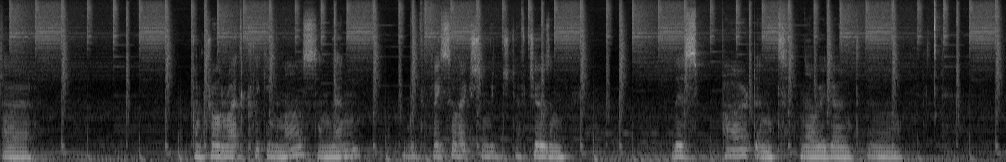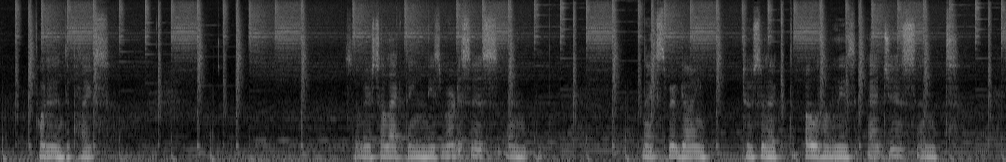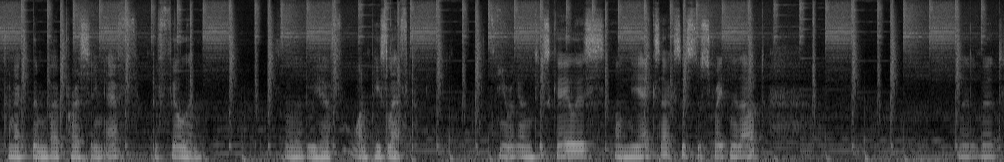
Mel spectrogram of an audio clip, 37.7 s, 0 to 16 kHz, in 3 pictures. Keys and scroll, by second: 2.0 3, 3.7 shift+d, 8.9 1, 11.6 b, 13.7 g, 17.5 g, 23.4 g, 25.0 2, 27.4 f, 29.5 1, 31.4 s, 33.1 x, 36.9 g.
